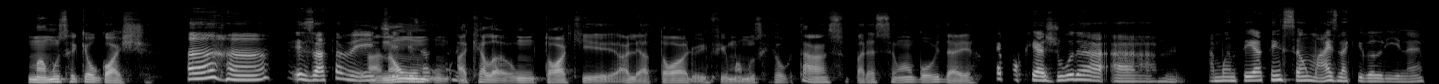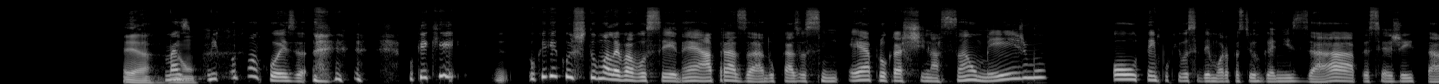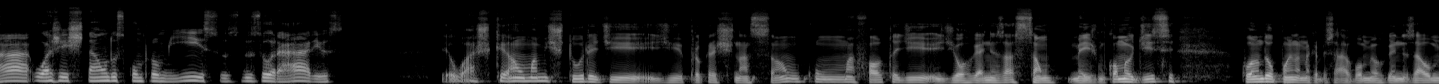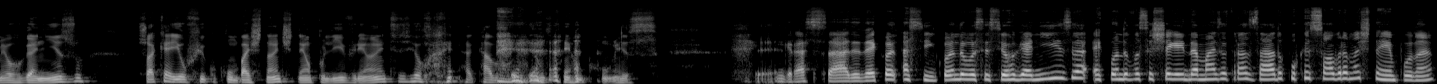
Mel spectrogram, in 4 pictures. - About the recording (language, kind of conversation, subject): Portuguese, advice, Por que estou sempre atrasado para compromissos importantes?
- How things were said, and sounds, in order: laugh; laugh; chuckle; other noise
